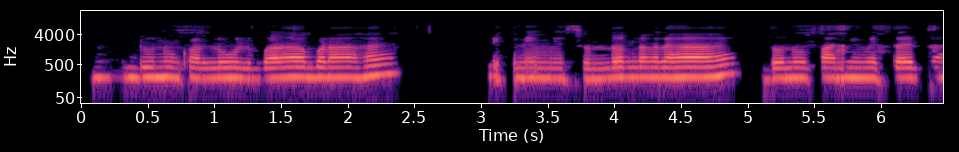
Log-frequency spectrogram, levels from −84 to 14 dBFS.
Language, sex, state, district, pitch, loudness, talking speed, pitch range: Hindi, female, Bihar, Purnia, 205 Hz, -19 LUFS, 150 wpm, 200-210 Hz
